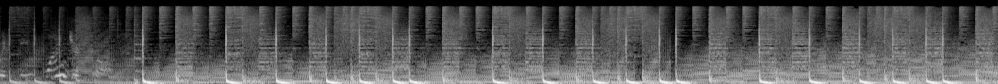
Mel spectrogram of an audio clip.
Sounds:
dubstep, electronic music, speech, music

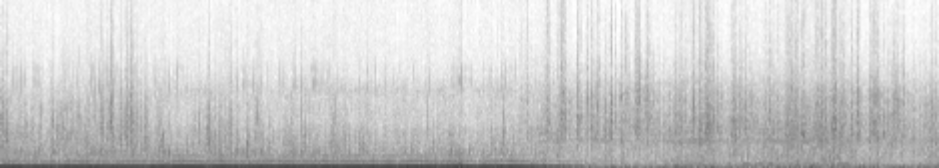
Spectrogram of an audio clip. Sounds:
motorboat, vehicle, water vehicle

